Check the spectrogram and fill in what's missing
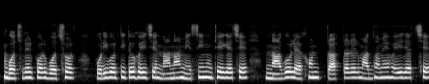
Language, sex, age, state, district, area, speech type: Bengali, female, 45-60, West Bengal, Jhargram, rural, spontaneous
